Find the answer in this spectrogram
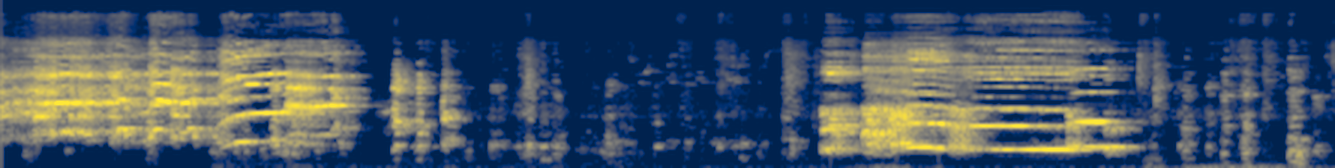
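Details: Backyard-kept chicken, a Pelung–Bangkok–Ketawa cross, crowing: two long, loud, harmonic crows of about two seconds each, the first wavering and breaking near its end, separated by a few seconds of scattered soft clucks and yard noise.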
